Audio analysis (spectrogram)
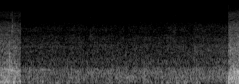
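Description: Steady broadband wash of sea waves at Sea View beach in Karachi, a continuous rolling surf roar with louder bursts at the start and end, no voices.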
